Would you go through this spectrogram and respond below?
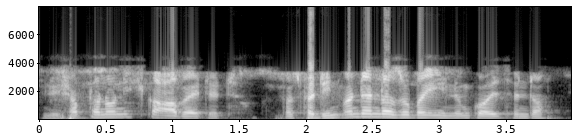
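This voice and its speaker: A man's voice: fairly high pitch, lively intonation, fairly quick. A man in a phone conversation with cold callers, speaking in a sardonic, confrontational way. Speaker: call recipient confronting scam callers. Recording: muffled, narrow phone-call sound.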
